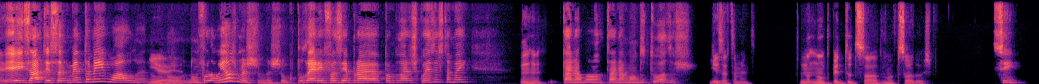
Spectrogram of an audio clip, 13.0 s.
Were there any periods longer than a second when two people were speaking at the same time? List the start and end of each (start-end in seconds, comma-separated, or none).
none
